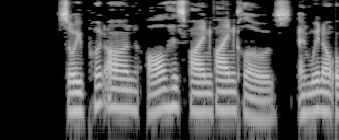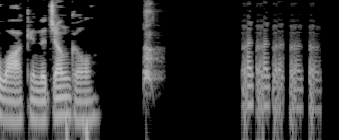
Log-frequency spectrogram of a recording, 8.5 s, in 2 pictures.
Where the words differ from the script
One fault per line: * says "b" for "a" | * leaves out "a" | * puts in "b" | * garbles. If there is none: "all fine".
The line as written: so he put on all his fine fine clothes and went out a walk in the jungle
all fine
